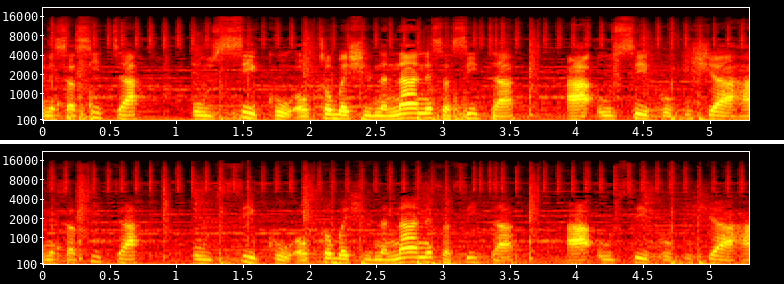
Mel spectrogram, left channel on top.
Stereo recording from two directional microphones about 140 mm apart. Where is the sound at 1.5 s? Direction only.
35° left (ahead or behind).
